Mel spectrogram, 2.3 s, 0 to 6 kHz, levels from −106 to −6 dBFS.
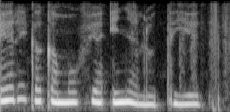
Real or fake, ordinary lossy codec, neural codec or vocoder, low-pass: real; none; none; 5.4 kHz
